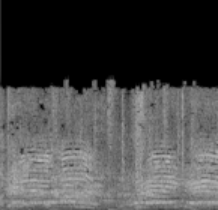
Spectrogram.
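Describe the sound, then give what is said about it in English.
A dense crowd at the Grove roars and shouts continuously for William Levy, many voices overlapping in loud, excited cheering with rising whoops throughout, sustained for the whole moment, wanting him to strip down. “Live at the Grove, Mario's Got Dancing's William Levy, and the crowd wants a strip down.”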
